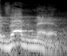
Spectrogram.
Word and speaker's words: Wagner: Oui, ça c'est l'élément déclencheur, mais c'est comme mercenaires, les Wagner. Donc on utilise le Rwanda comme le Wagner, je prononce en allemand, donc les mercenaires russes là, du moins comme nous les appelons en Occident.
